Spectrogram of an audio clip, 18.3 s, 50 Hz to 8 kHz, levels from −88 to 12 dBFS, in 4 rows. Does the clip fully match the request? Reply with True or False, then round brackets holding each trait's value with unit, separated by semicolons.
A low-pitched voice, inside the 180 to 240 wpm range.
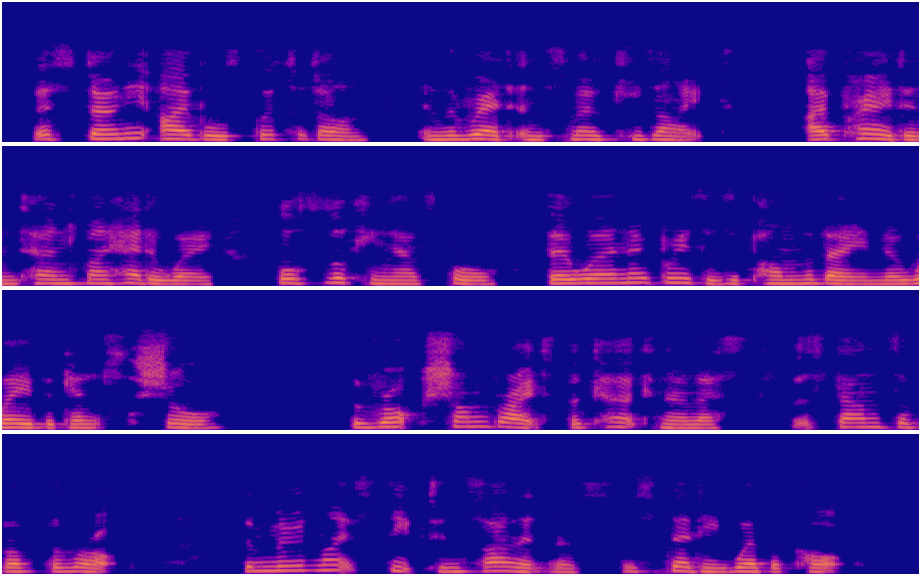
False (220 Hz; 185 wpm)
